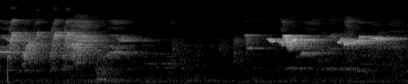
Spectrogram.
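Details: Bird-of-paradise singing on a bright morning: bursts of busy chattering, scratchy notes, a quieter pause, then clearer sustained whistled phrases near the end.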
